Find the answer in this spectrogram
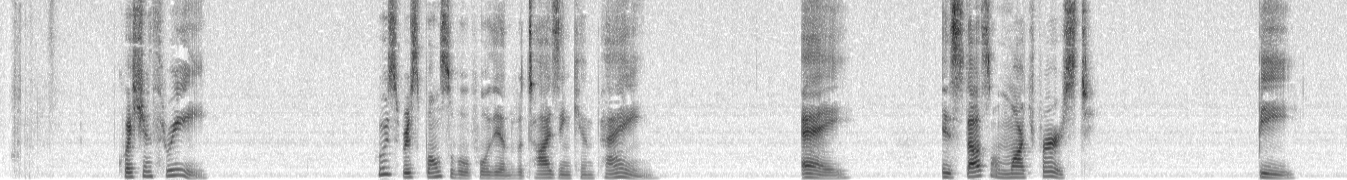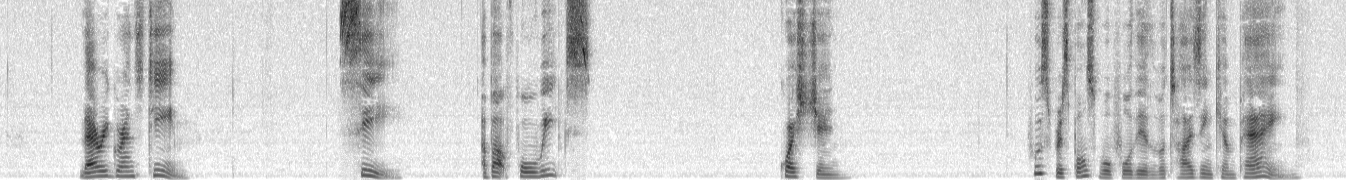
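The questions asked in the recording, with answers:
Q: Who's responsible for the advertising campaign?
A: B: Larry Grant's team.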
